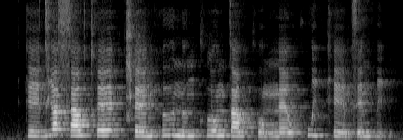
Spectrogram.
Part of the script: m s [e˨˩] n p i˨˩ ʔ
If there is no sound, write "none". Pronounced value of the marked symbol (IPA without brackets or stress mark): e˧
